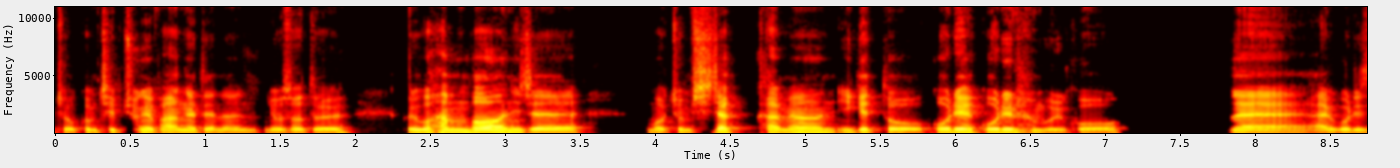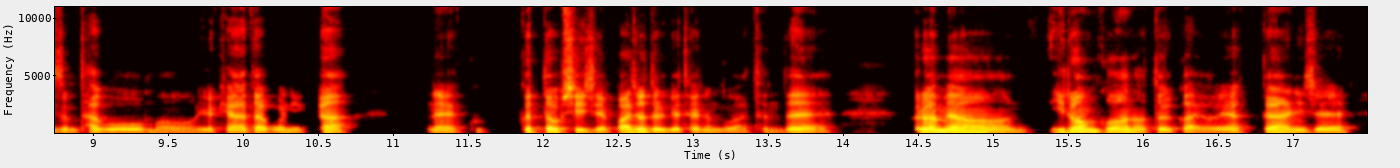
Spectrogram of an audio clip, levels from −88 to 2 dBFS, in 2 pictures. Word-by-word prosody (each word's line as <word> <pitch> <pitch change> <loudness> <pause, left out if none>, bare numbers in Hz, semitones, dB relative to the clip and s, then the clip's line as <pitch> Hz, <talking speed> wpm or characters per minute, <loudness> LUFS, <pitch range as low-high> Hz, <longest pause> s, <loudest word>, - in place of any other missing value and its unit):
쪼끔 - - -4
집중에 115 -2 -2
방해되는 90 -3 -1
요소들 80 -1 -2 0.3
그리고 125 +1 +3
한번 165 -2 +6
이제 100 -5 +2 0.4
뭐 - - -4
좀 - - -5
시작하면 130 +2 +1
이게 120 -1 0
또 85 -4 +1
꼬리에 140 -3 +6
꼬리를 135 0 +4
물고 75 -3 -4 0.7
네 95 - +2 0.5
알고리즘 100 -5 -3
타고 85 -6 -3
뭐 70 -1 -12
이렇게 85 +3 -7
하다 95 +1 -1
보니까 75 -3 -4 0.5
네 - - -5
끝 - - -21 0.2
끝도 - - +2
없이 - - +1
이제 - - -4
빠져들게 120 -6 +1
되는 80 +1 -7
것 80 - -10
같은데 75 +9 -5 0.5
그러면 125 - +2
이런 190 +10 +2
건 175 -4 0
어떨까요? 100 - -5
약간 110 +2 -1
이제 100 -1 -3
105 Hz, 290 characters per minute, -22 LUFS, 85-125 Hz, 0.7 s, 한번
